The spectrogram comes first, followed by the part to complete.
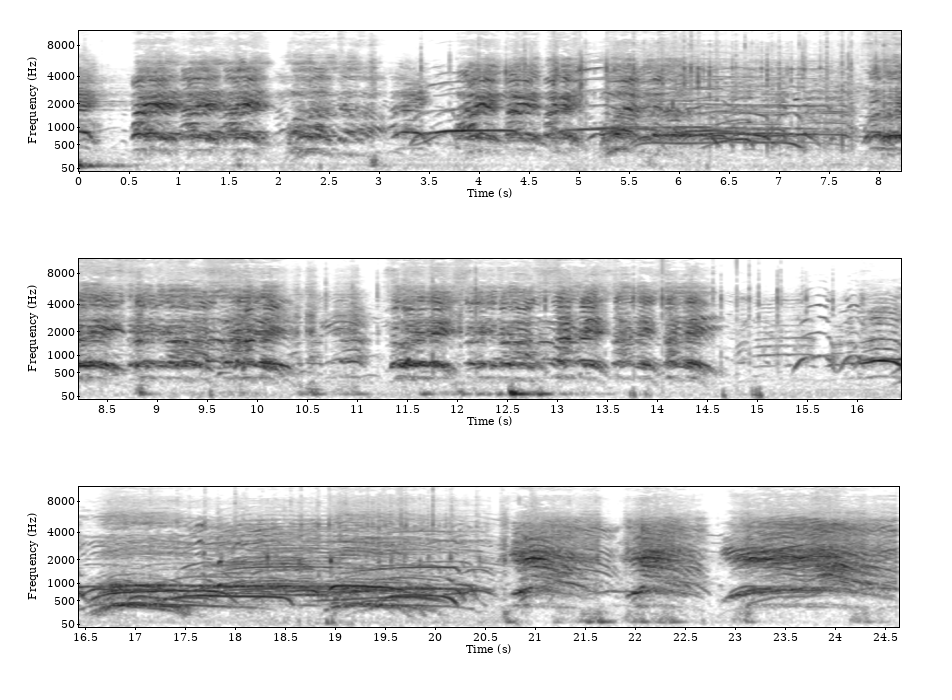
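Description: A squad of men shouting together in unison during a group drill. The shouts come in a series of phrases, one to several seconds long, with short breaks between them.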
